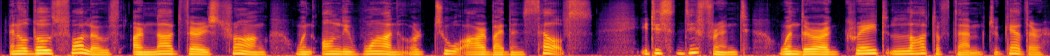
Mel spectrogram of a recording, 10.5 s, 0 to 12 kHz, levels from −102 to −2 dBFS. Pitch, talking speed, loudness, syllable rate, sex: 145 Hz, 155 wpm, -19 LUFS, 4.7 syllables/s, male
